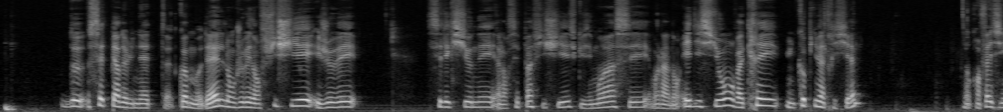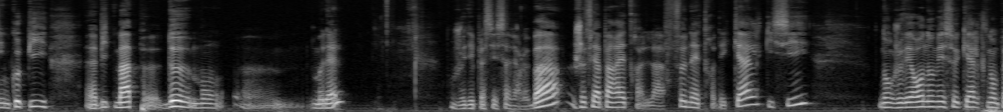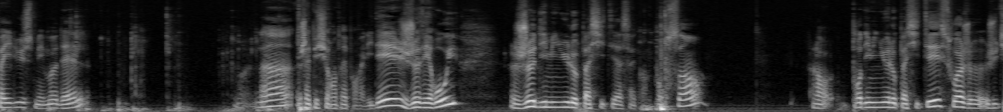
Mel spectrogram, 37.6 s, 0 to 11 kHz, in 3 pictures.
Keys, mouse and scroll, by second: 1.9 click, 8.8 click, 9.4 click, 10.6 click, 12.9-15.9 drag, 16.0 ctrl+click, 17.3 ctrl+click, 18.8 click, 19.7 click, 21.9 middle click, 22.0 click, 22.8 click, 24.2-27.5 typing, 28.9 click, 30.3 click, 31.4-32.2 typing, 35.3-37.6 drag.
